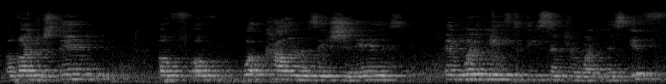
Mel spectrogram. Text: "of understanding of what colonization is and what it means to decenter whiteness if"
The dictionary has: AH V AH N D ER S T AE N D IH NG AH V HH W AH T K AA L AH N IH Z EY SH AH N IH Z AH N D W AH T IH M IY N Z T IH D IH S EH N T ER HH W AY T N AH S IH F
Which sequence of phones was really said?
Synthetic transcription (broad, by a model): AH V AH N D ER S T AE N D IH NG AH V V W AH T K AA L AH N IH Z EY SH AH N IH Z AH N W AH T M IY N Z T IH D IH S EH N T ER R W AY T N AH S IH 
